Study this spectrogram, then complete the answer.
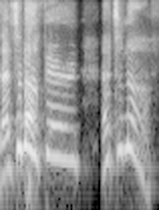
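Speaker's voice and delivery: very high-pitched, scolding umpire yell. Retelling how the home plate umpire yelled at the manager: imitating an umpire yelling. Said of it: "yells at Aaron Boone".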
